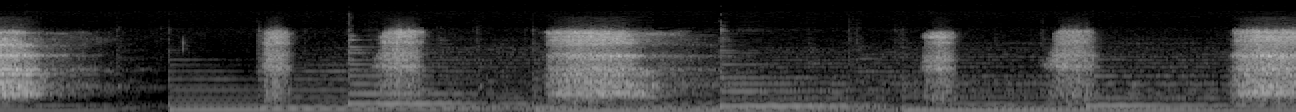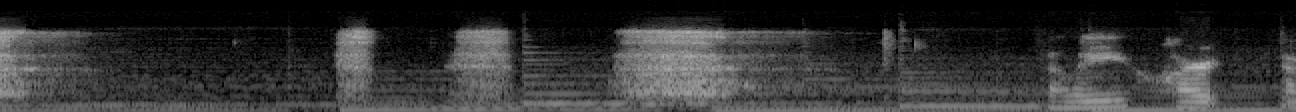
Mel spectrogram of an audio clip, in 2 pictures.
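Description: Guided three-part breathwork, with the breath drawn into the belly and heart and then released out through an open mouth: a steady series of forceful, airy exhales, close and fairly loud, repeating at a regular pace over a soft, sustained musical drone.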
